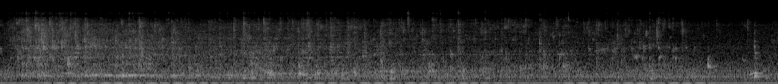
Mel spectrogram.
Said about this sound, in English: So what we're going to start with is an empty container. I always keep two extra containers for this process. So I'm going to take the collection cup that I showed you, the filter one. We're going to pour that right through.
